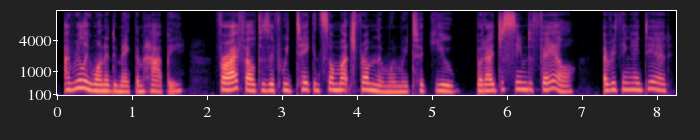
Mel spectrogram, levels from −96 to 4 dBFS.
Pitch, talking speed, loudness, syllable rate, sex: 215 Hz, 225 wpm, -22 LUFS, 5.6 syllables/s, female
